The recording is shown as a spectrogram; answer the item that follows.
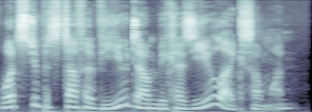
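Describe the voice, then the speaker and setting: A man's voice: a little high, big pitch swings, fast talker, darkish tone, breathy edge, no room sound, heavily acted. Casting: male narrator as teasing female companion, curious and sly, audiobook dialogue with a very dry sound. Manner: short, sly, prodding questions. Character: curious, teasing young woman, friend of the soldier.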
